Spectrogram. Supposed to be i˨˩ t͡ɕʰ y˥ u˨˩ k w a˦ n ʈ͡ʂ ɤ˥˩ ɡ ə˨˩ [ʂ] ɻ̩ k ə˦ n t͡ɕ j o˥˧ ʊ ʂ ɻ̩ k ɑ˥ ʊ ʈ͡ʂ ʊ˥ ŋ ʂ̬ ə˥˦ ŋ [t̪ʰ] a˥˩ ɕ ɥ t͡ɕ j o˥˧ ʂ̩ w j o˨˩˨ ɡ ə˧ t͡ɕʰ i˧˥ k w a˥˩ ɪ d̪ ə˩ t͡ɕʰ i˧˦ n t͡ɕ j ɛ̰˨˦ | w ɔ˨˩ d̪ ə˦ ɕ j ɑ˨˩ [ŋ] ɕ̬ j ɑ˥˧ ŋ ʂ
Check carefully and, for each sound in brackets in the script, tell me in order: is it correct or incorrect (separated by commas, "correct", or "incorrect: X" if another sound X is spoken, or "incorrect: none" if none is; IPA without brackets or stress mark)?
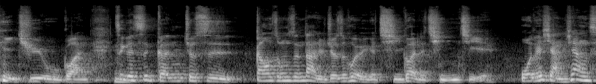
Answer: correct, incorrect: t̪, correct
